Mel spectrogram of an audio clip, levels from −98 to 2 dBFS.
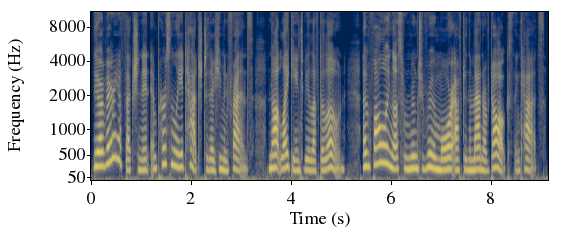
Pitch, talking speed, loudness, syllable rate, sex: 240 Hz, 210 wpm, -18 LUFS, 6.2 syllables/s, female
